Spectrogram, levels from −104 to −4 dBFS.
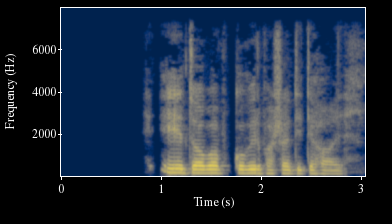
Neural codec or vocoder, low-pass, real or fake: none; 7.2 kHz; real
